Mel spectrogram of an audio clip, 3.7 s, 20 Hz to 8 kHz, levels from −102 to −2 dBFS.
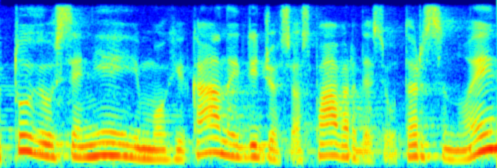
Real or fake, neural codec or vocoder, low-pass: real; none; 7.2 kHz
